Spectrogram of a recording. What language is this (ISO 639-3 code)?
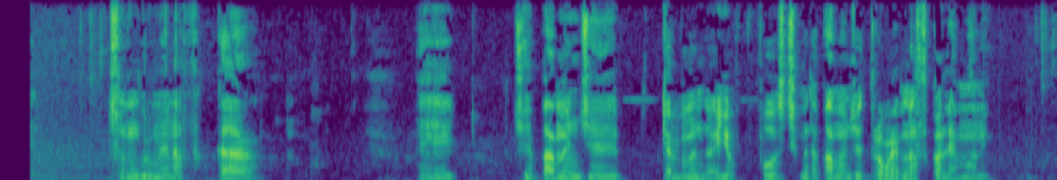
ell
